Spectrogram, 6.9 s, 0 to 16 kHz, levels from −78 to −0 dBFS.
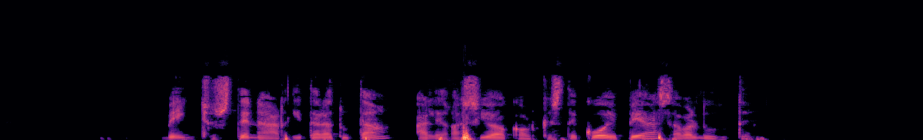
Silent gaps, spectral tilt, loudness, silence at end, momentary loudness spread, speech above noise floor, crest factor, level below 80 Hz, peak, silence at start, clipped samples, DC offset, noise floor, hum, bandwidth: none; -4.5 dB/octave; -26 LUFS; 1.2 s; 13 LU; over 64 dB; 28 dB; -52 dBFS; 0 dBFS; 1.25 s; under 0.1%; under 0.1%; under -90 dBFS; none; 9.4 kHz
